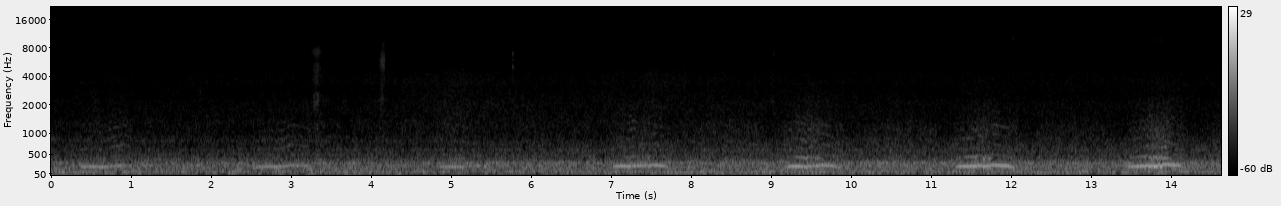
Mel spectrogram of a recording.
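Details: Sleeping cat Fu-tan gives faint, low, rasping snores at roughly two-second intervals, the later ones slightly louder and wavering in pitch, with a faint steady background hum.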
